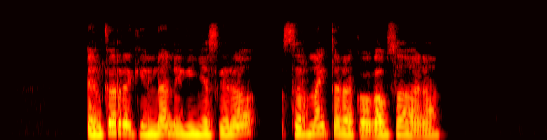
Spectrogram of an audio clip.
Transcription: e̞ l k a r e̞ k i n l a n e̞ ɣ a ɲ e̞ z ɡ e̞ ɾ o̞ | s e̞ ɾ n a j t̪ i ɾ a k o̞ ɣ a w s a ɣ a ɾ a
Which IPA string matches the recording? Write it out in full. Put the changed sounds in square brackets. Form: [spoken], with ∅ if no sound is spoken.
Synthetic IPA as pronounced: e̞ l k a r e̞ k i n l a n e̞ ɣ [i] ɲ e̞ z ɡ e̞ ɾ o̞ | s e̞ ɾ n a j t̪ [a] ɾ a k o̞ ɣ a w s a ɣ a ɾ a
